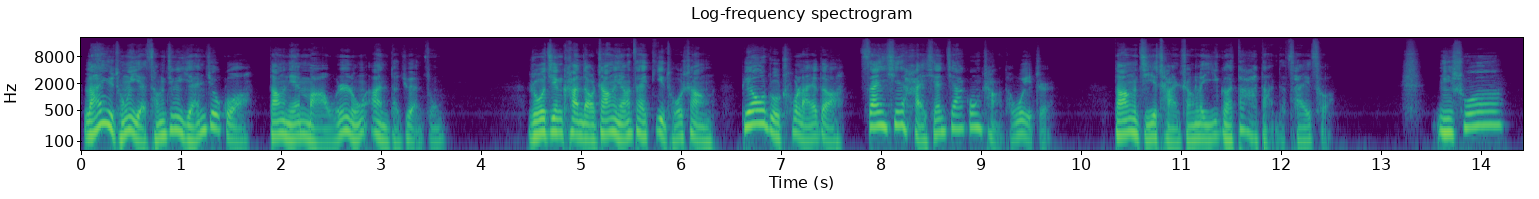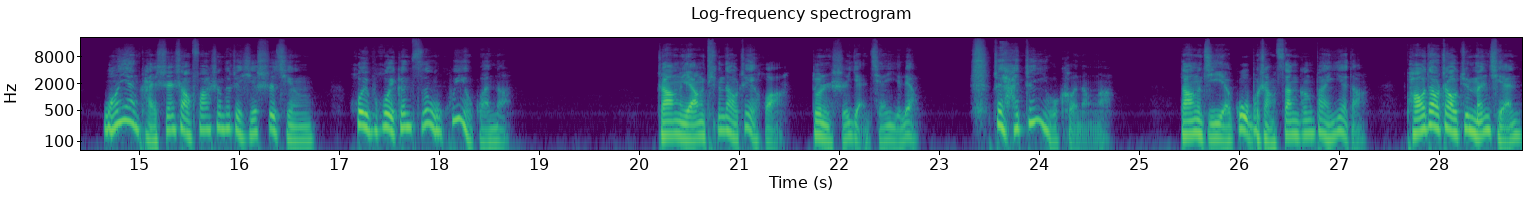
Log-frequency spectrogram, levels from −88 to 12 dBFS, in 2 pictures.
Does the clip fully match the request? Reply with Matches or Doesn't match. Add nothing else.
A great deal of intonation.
Matches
